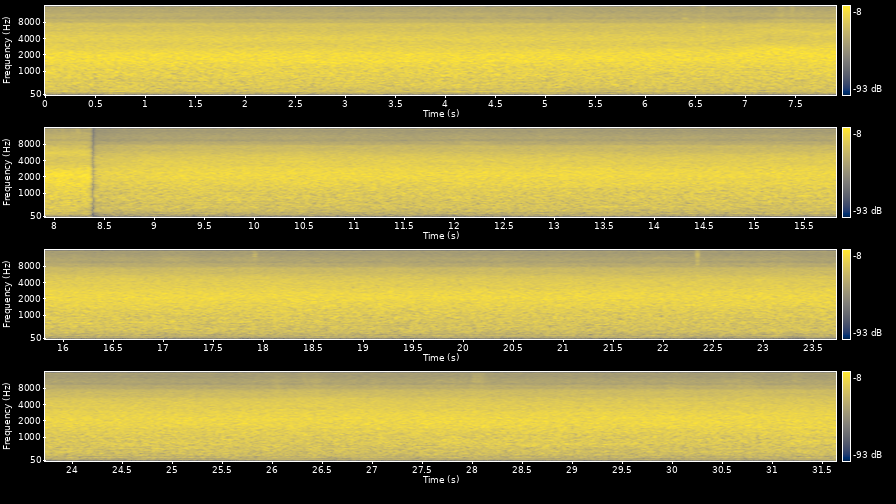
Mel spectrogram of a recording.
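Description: Steady, even hiss of indoor room noise. About eight seconds in it breaks off for an instant at a cut in the recording and resumes slightly quieter.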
